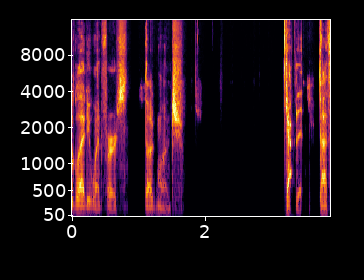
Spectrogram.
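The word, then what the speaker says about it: Moench: stuff I'm so glad you went first Doug munch got it that's how you say it I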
